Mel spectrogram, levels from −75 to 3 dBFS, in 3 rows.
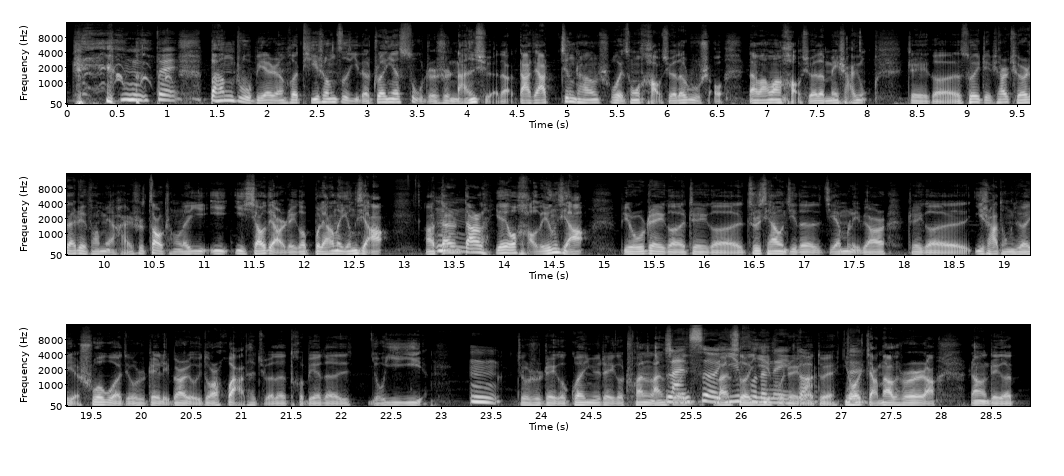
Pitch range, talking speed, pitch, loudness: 90-115 Hz, 320 characters per minute, 95 Hz, -16 LUFS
